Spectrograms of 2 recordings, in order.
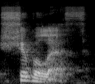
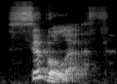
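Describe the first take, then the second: First: The word begins with an 'sh' sound. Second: The word begins with a plain 's' sound. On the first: The speaker calls it right. "the first word was with, was with an S H" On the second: The speaker calls it wrong. "he responded just with a simple S"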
